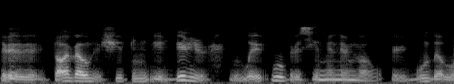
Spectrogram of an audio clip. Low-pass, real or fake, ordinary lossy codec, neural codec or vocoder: 7.2 kHz; fake; MP3, 24 kbps; autoencoder, 22.05 kHz, a latent of 192 numbers a frame, VITS, trained on many speakers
